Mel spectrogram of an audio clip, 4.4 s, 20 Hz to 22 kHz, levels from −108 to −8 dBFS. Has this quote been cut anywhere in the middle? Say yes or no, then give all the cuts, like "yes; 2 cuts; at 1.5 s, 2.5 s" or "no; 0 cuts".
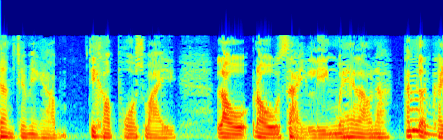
no; 0 cuts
